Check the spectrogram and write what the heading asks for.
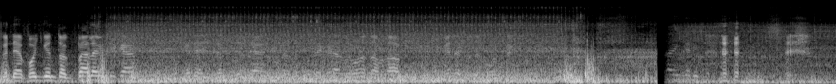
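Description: Wind rushing over the microphone and the running of the open vehicle the men are riding on as it drives along a road, with men's voices talking over it. The sound breaks off for an instant about two-thirds of the way through, then the ride noise carries on.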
